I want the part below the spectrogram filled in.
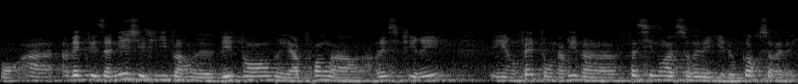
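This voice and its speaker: Recorded with audible room echo and noticeable background noise, a woman talks at a moderate pace with fairly even intonation. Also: medium pitch for a woman. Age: 60s. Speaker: conference speaker sharing abduction experience. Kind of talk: conference testimony. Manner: hesitant, many fillers.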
